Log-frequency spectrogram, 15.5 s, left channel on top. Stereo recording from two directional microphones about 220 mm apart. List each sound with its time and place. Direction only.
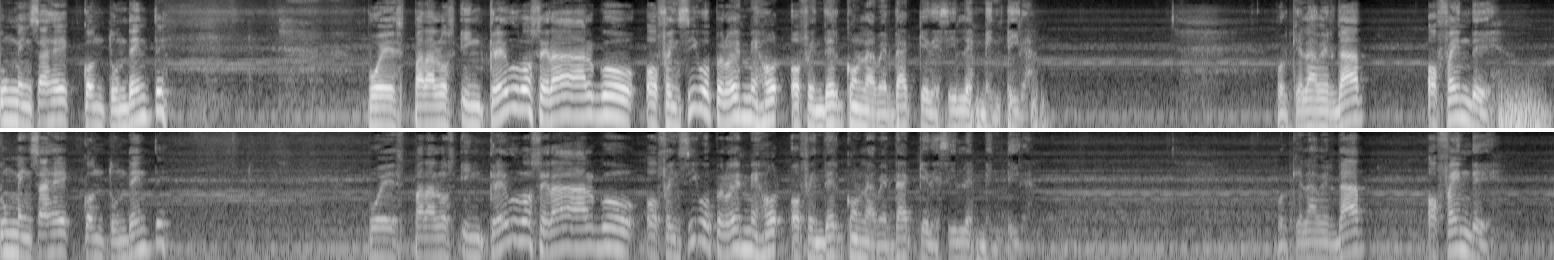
0.3 s speech: 25° left (ahead or behind)
3.7 s speech: 35° left (ahead or behind)
12.8 s speech: 30° left (ahead or behind)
